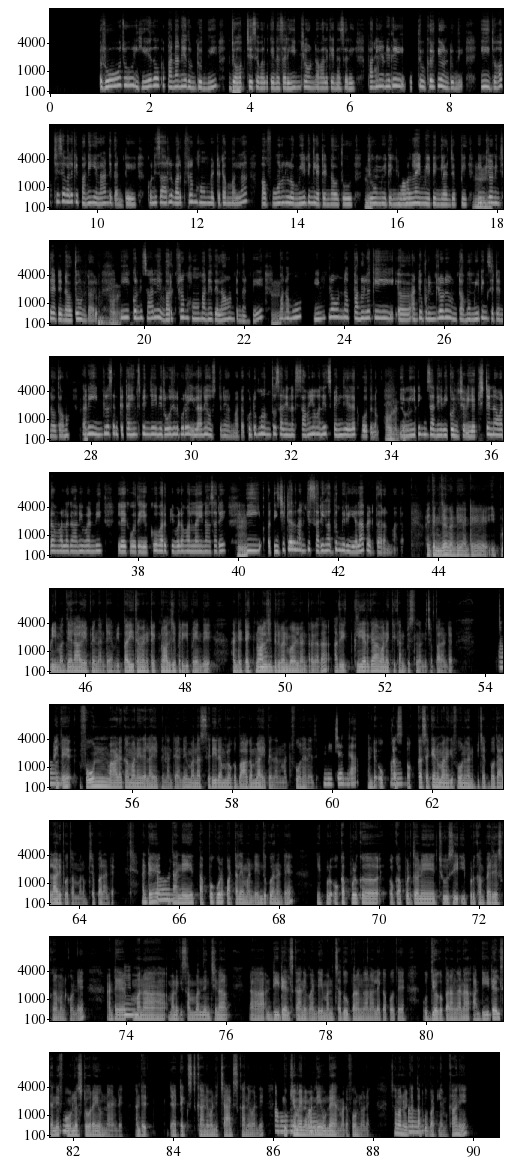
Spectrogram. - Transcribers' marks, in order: in English: "జాబ్"; in English: "జాబ్"; in English: "వర్క్ ఫ్రమ్ హోమ్"; in English: "జూమ్"; in English: "ఆన్‍లైన్"; tapping; other background noise; in English: "వర్క్ ఫ్రమ్"; in English: "టైమ్ స్పెండ్"; in English: "స్పెండ్"; in English: "వర్క్"; in English: "డిజిటల్"; in English: "టెక్నాలజీ"; in English: "టెక్నాలజీ డ్రివెన్"; in English: "క్లియర్‌గా"; in English: "సెకెండ్"; lip smack; in English: "కంపేర్"; in English: "డీటెయిల్స్"; in English: "టెక్స్ట్"; in English: "చాట్స్"; in English: "సో"
- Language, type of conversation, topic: Telugu, podcast, పని, వ్యక్తిగత జీవితాల కోసం ఫోన్‑ఇతర పరికరాల వినియోగానికి మీరు ఏ విధంగా హద్దులు పెట్టుకుంటారు?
